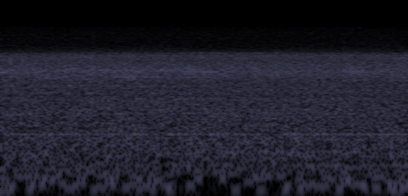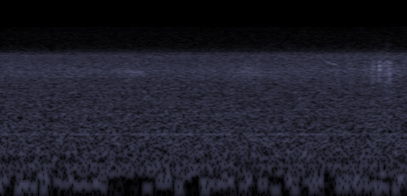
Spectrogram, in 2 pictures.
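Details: A steady broadband hiss like rushing water or wind fills the recording, with no animal calls heard.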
